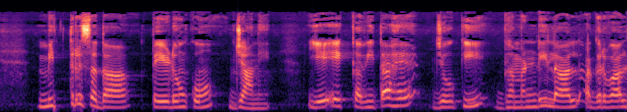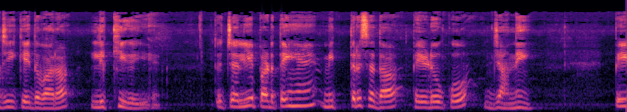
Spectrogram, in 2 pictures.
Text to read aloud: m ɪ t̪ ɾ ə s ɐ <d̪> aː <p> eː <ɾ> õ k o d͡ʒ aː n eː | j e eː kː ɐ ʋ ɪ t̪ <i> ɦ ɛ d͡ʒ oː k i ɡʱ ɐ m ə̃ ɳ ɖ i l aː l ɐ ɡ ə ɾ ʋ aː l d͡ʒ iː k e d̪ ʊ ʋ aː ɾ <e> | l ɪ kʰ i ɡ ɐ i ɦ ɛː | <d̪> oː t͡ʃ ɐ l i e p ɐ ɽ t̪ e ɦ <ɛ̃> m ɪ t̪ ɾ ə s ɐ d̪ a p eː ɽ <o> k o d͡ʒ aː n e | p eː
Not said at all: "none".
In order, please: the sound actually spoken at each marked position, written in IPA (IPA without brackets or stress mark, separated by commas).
d̪, p, ɽ, a, a, t̪, ɛ̃, õ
